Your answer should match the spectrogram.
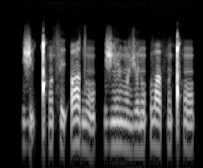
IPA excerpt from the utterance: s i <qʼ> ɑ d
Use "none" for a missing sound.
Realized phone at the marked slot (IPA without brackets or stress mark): ʔ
